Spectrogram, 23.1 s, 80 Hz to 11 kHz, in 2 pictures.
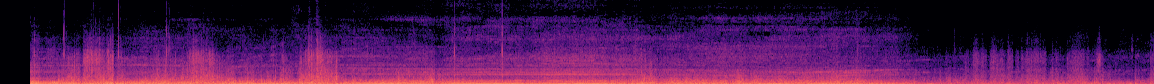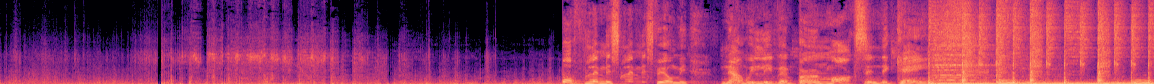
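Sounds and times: snowmobile engine running: 0.3 - 15.5
wind buffeting microphone: 0.3 - 17.7.

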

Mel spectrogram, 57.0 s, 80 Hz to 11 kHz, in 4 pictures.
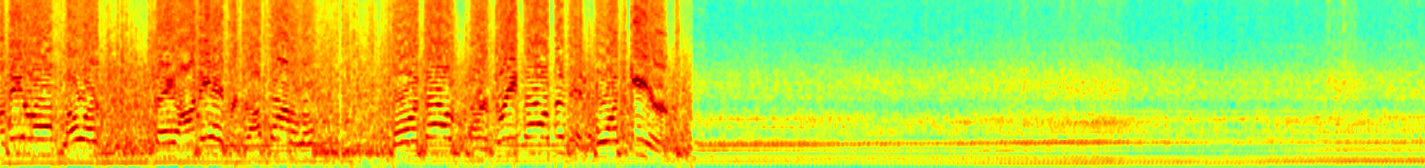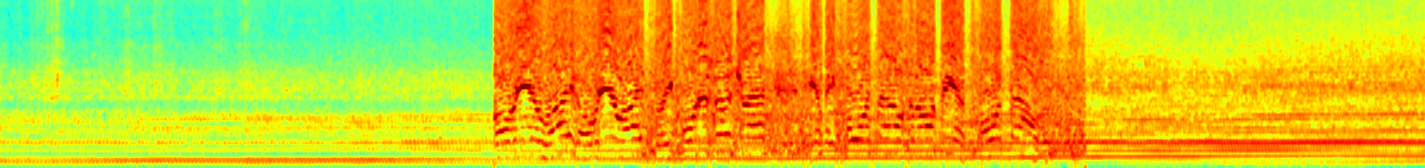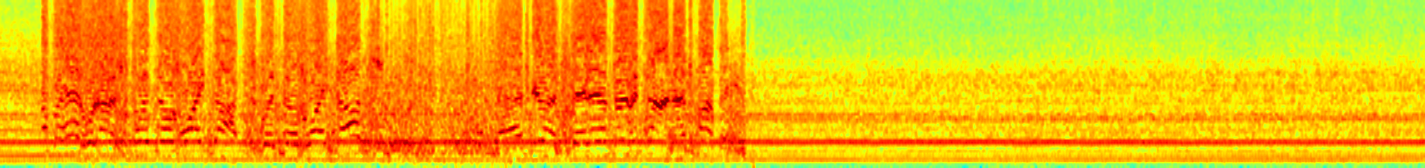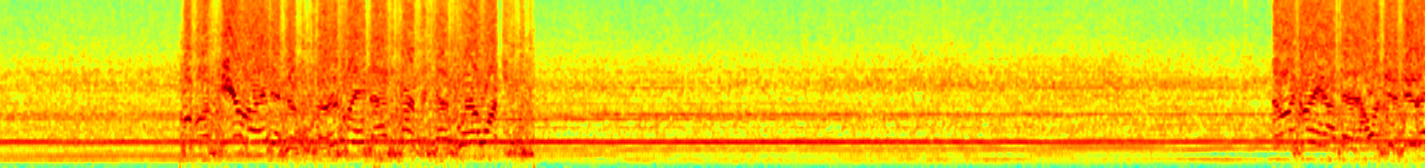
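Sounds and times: race car engine under load: 0.0 - 57.0.

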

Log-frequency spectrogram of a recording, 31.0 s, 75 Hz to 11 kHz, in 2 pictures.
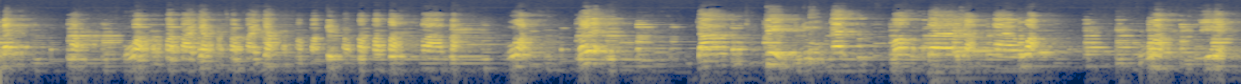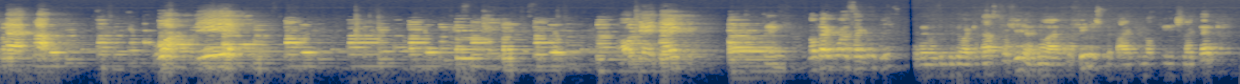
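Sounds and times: man singing nonsense syllables: 0.0 - 8.0, 8.7 - 13.4, 14.1 - 16.5, 17.4 - 18.9, 23.2 - 24.4.

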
